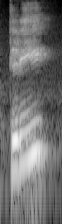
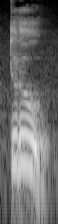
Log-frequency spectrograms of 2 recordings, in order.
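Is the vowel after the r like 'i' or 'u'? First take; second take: i; u. First: The r is followed by an 'i' sound. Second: The r is followed by a 'u' sound. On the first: "tem gente que fala tri" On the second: "tem gente que fala tru. E é tru"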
